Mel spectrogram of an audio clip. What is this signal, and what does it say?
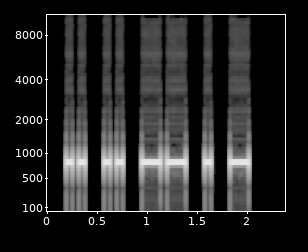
Morse code, heard as a keyed tone, about 19 wpm, 800 Hz. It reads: IIMET
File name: morse mp3 / revision7-vitesse 18 mots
